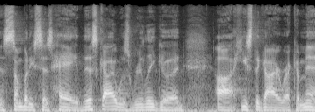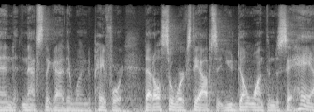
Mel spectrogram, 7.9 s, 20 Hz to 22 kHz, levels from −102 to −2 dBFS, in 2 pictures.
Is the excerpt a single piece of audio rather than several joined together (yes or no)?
yes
